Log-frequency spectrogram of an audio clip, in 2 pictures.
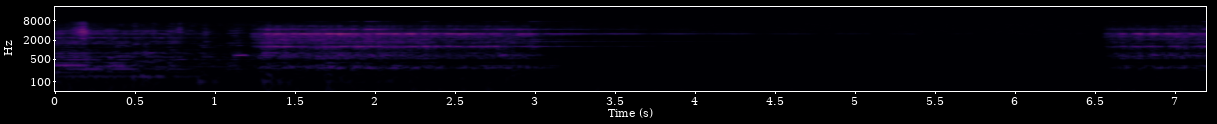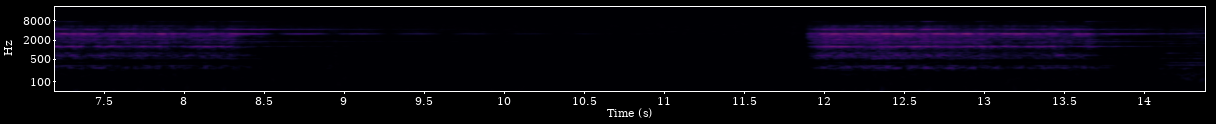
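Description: Telephone bell ringing three times, each ring about two seconds long and about five seconds apart, with no one answering.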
